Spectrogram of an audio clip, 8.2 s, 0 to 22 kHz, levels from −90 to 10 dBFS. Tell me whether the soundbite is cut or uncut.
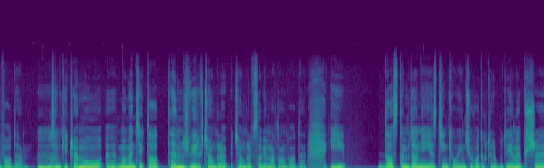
cut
